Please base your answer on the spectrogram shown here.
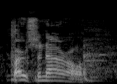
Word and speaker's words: Bolsonaro: Bolsonaro.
